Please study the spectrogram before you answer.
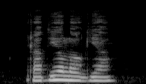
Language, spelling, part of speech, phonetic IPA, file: Polish, radiologia, noun, [ˌradʲjɔˈlɔɟja], LL-Q809 (pol)-radiologia.wav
